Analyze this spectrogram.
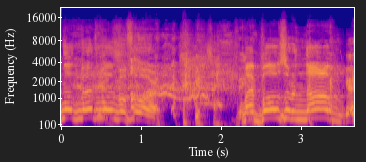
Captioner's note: all laughing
